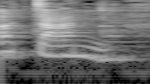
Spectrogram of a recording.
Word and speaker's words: จันทร์: นอ หนู การันต์ มี คำ ว่า จันทร์ อ่าน ว่า จันทร์ มี ตัว ทอ ทะ หาน รอ เรือ การันต์ คำ ว่า มน อ่าน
